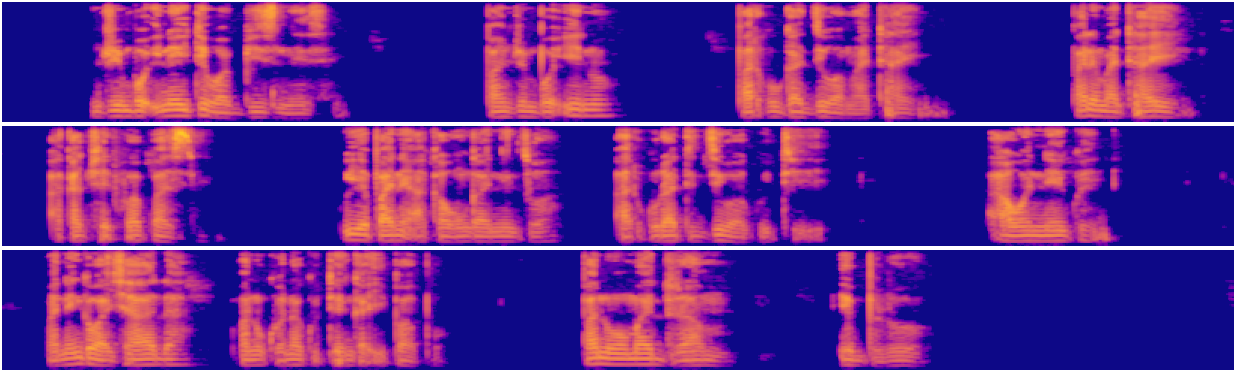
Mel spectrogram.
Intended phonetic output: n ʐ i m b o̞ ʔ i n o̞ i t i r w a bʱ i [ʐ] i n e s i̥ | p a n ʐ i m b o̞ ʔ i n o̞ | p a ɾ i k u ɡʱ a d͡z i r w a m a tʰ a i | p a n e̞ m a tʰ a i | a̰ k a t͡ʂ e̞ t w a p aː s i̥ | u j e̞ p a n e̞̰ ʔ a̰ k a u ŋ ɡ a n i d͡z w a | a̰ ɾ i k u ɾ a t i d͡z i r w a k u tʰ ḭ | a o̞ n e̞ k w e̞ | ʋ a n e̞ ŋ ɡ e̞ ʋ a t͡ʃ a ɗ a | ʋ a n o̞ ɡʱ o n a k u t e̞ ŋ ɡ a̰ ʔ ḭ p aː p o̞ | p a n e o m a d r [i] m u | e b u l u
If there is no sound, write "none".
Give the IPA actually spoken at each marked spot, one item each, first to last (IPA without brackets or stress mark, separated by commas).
z, a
